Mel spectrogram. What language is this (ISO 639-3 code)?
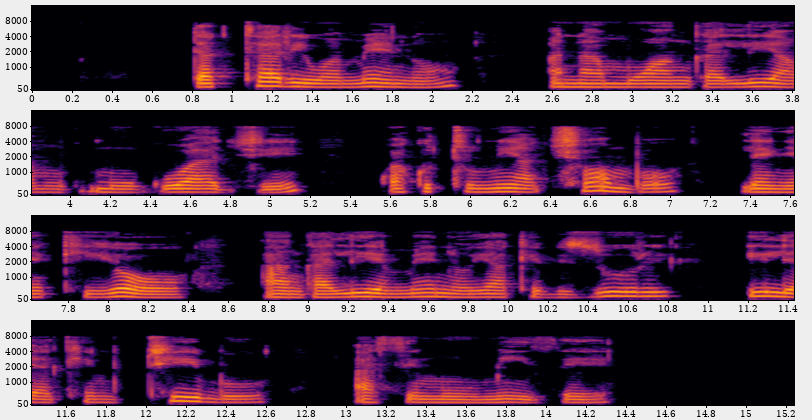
swa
